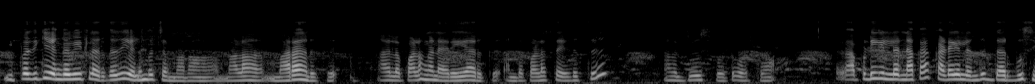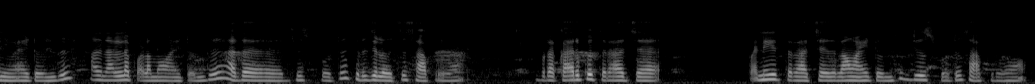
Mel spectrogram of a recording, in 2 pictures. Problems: background sounds at intervals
